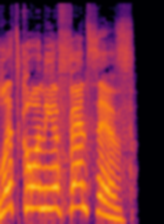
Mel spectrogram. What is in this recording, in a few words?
Operator Voice; Warframe; Operator Mission; Battle Begins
